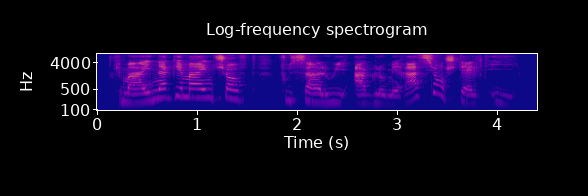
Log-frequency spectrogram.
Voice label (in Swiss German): "gmeina", alsace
